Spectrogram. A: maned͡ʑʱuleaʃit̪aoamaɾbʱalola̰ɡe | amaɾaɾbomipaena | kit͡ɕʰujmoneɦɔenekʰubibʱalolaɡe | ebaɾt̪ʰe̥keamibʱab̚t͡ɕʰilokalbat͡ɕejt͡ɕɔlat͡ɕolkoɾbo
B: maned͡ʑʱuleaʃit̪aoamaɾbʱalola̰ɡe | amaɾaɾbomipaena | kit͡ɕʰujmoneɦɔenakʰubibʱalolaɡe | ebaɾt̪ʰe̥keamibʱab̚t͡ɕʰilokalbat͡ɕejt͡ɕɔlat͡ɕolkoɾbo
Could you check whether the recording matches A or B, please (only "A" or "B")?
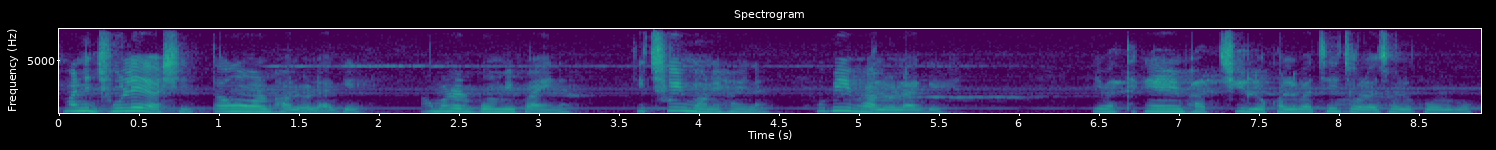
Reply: B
